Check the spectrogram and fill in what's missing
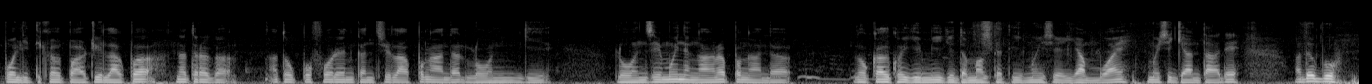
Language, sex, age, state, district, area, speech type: Manipuri, male, 18-30, Manipur, Chandel, rural, spontaneous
